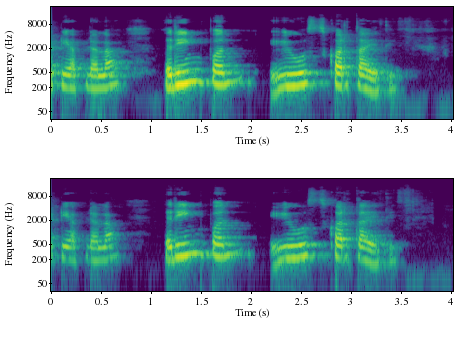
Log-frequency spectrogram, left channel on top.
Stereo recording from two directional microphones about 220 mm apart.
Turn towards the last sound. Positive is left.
turn(degrees=30)  # may be behind; listen again after turning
